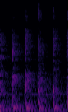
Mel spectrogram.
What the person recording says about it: Nice and hollow sounding. yeah, it sounds nice and hollow.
